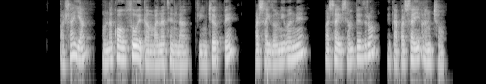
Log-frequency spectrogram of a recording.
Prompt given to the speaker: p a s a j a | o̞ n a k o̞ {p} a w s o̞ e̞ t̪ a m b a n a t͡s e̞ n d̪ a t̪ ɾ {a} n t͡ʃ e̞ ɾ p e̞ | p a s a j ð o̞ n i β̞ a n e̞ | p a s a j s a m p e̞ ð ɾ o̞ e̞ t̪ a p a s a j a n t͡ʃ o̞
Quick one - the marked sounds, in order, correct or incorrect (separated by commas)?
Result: incorrect, incorrect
